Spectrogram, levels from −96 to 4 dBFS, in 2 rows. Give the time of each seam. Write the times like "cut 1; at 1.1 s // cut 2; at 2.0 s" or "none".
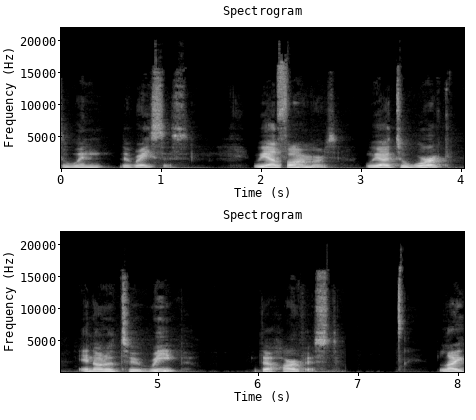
cut 1; at 2.2 s // cut 2; at 4.1 s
